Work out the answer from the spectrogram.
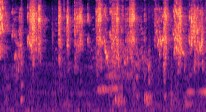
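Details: Cute colourful budgerigars chattering in quick rhythmic bursts of harsh, buzzy high chirps and squawks, about three or four per second.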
